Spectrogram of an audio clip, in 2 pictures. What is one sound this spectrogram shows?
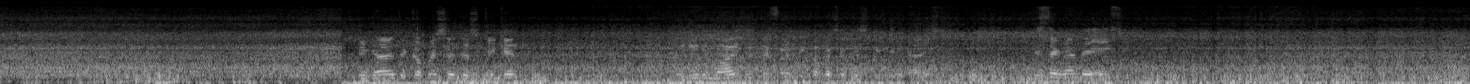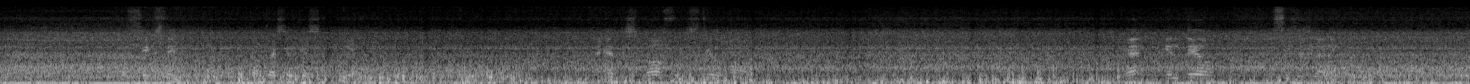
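An air conditioner's fan hums and whirs steadily, close by.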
